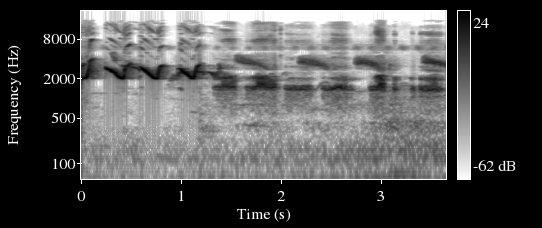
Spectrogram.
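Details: Chinese hwamei (Garrulax canorus), a 'ngũ trường' style singer, singing while dancing: three loud, quickly repeated rising-then-falling whistled notes, then a rich, varied run of lower warbled phrases with no pauses. No other sounds.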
